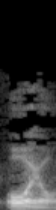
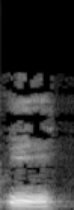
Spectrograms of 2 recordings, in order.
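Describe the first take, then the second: First: It is said in a general accent. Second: It is said in a South Georgia accent. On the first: "but I say oil now" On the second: "So in South Georgia, we say oil"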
